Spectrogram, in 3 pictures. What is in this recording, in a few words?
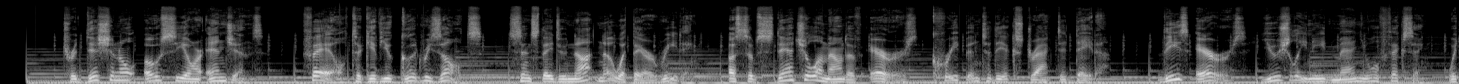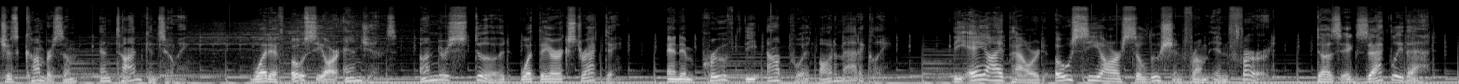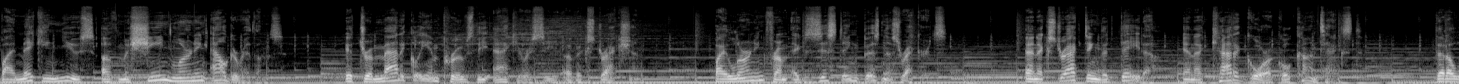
Product video s Zakelijk, VOICEOVER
